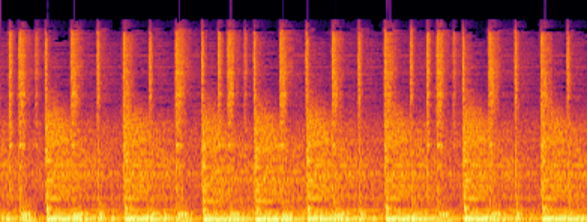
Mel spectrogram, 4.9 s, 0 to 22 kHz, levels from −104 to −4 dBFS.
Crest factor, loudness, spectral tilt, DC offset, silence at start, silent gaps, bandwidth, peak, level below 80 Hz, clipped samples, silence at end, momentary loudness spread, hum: 10 dB; -11 LUFS; -3.5 dB/octave; under 0.1%; 0 s; none; 14.5 kHz; 0 dBFS; -12 dBFS; under 0.1%; 0 s; 2 LU; none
